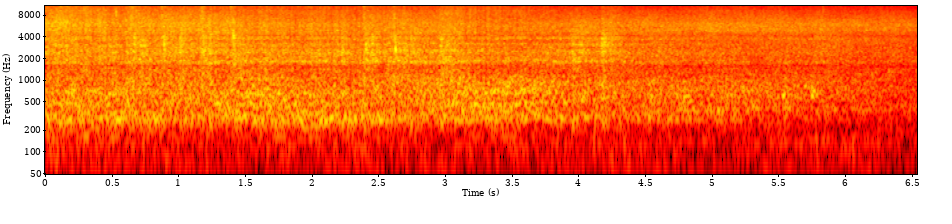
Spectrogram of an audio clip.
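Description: Railway coaches rumble across a bridge overhead.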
